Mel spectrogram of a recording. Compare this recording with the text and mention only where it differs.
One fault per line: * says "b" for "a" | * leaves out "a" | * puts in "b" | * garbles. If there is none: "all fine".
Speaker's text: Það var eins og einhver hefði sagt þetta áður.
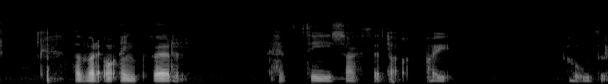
* leaves out "eins"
